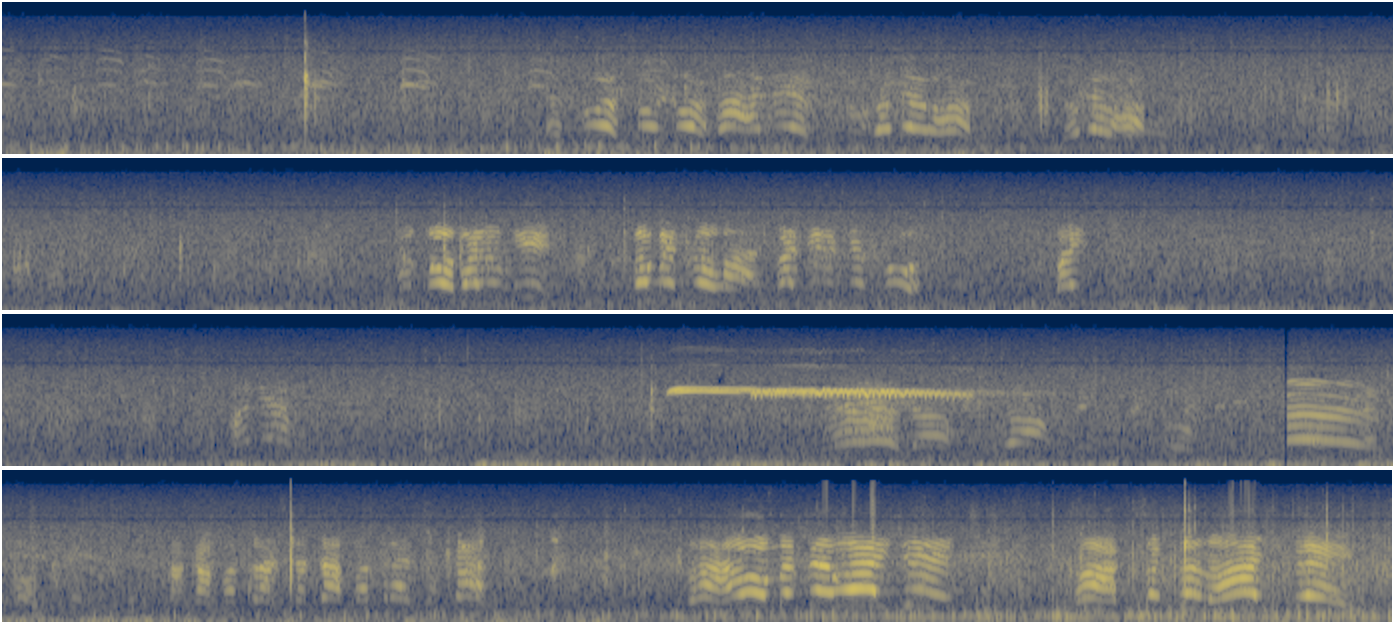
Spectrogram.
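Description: Polo players shouting short calls to one another across the field, heard from a distance in bursts, with a few sharp knocks. A high whistle sounds once for about a second and a half about two-thirds of the way through.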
